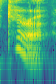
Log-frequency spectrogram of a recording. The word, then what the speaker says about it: Kara: my name is it pronounces my name as Cara but I pronounce my name is Kara so in order to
